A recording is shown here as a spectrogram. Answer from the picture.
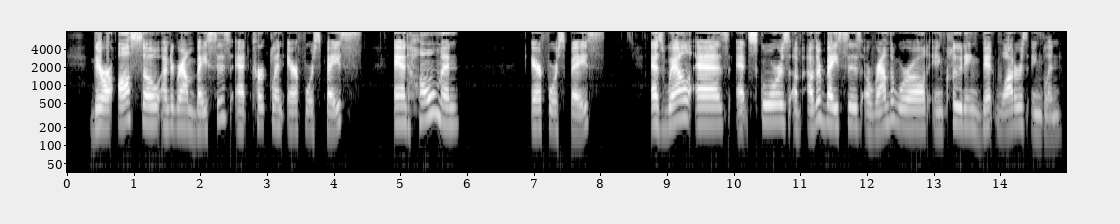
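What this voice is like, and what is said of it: Loud, excited reading voice. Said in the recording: “Am I talking too loud, you all? I could be. I'm getting myself a little excited ... I know I get a little excited.”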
